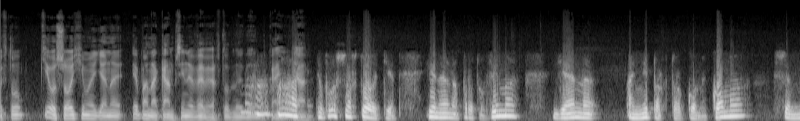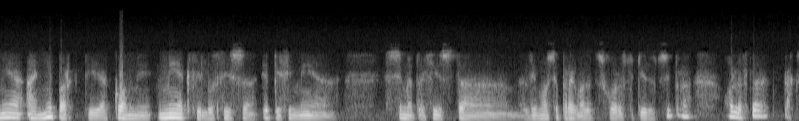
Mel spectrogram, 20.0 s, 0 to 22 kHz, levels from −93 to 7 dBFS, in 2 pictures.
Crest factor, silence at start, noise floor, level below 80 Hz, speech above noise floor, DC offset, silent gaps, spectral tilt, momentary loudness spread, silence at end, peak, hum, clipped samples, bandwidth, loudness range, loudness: 14 dB; 0 s; -44 dBFS; -44 dBFS; 30 dB; under 0.1%; none; -9 dB/octave; 13 LU; 0.1 s; 0 dBFS; none; under 0.1%; 8.6 kHz; 9 LU; -15 LUFS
